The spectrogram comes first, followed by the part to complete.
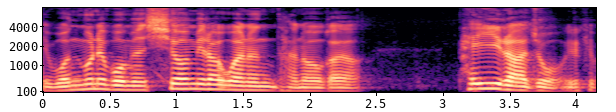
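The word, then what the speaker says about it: πειράζω: 이 원문에 보면 시험이라고 하는 단어가 페이라조 이렇게 발음하는데요.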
